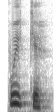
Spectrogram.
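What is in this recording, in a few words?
"buige", Scottish Gaelic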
